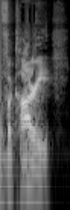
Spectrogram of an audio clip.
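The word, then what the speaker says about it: Whakaari: And because it's Maori, it's the W, it's not a W, it's a V. Like WH, I guess, is a V sound. So Vakari is what I kept hearing from all the Kiwis in the documentary. So I think that's how you say it.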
